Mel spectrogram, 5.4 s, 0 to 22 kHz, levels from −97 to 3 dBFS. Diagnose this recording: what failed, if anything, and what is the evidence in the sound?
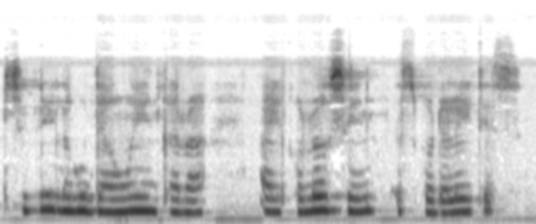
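Nothing in the chain seems to have gone wrong here; the speech comes across without any audible fault at any stage.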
